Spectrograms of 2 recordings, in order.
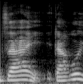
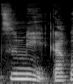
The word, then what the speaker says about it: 罪: 음독은 자이라고 읽습니다. 죄악을 자이아크라고 하고요. 범죄를 한자이라고 합니다. 무죄를 무자이라고 하고요. 유죄를 길게 읽으셔서 유자이라고 읽으시면 됩니다. 훈독은 쯔미라고 합니다.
